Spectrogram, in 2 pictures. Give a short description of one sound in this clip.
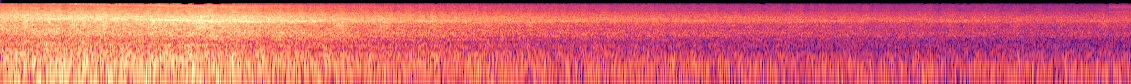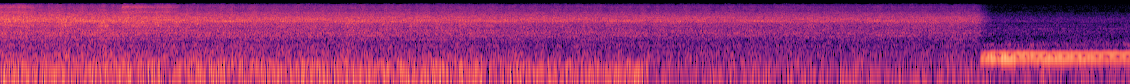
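A long train rumbles past on the rails and fades into the distance.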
